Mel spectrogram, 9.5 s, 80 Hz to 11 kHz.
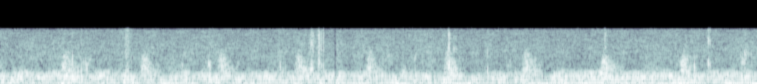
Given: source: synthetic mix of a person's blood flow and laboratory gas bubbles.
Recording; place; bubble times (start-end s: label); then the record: Doppler ultrasound of blood flow; subclavian vein
0.14-0.36 s: bubbles
0.73-1.15 s: bubbles
1.51-1.71 s: bubbles
1.90-1.97 s: bubbles
2.25-2.41 s: bubbles
2.54-2.79 s: bubbles
2.96-3.02 s: bubbles
3.12-3.24 s: bubbles
3.47-3.62 s: bubbles
3.85-4.09 s: bubbles
5.01-5.32 s: bubbles
5.45-5.73 s: bubbles
6.05-6.13 s: bubbles
6.23-6.73 s: bubbles
7.51-7.86 s: bubbles
8.05-8.11 s: bubbles
8.53-8.72 s: bubbles
8.82-8.89 s: bubbles
9.24-9.39 s: bubbles
From the record:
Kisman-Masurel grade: 242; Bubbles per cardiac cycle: several, 3 to 8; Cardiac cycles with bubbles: 100%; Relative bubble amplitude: moderate (0.250 to 0.450); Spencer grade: 3 (all of the cardiac periods contain showers or single bubble signals, but not dominating or overriding the cardiac motion signals); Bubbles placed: anywhere in the cardiac cycle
